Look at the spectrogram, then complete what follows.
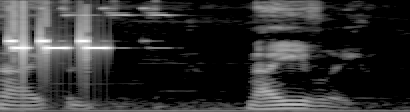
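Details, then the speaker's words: Three short high electronic beeps, then a brief voice sound: alarm from the speaker's own diabetes glucose sensor going off mid-conversation, which he then struggles to turn off. "Sorry about that alarm. Damn. My sensor is going off."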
